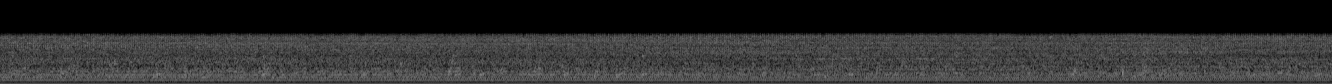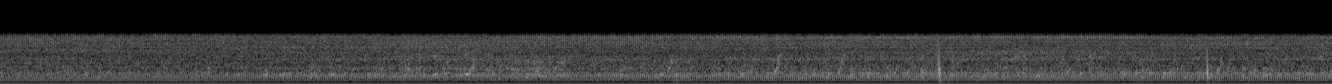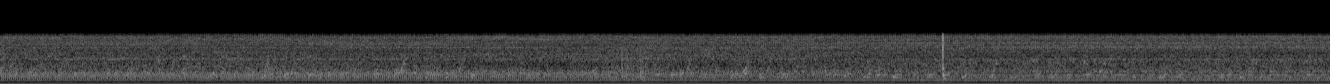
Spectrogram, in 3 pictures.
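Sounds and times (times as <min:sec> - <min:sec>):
aquarium equipment hum: 0:00.0 - 0:39.9
faint ticks: 0:36.0 - 0:36.2.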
